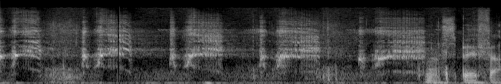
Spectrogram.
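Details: On a morning safari drive in a South African game reserve on 18 February 2021, a spurfowl gives loud, harsh, grating calls in ragged bursts about once a second, with a person speaking faintly between them.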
